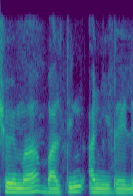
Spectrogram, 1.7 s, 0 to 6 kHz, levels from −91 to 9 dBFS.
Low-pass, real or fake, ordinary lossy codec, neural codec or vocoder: 5.4 kHz; real; none; none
